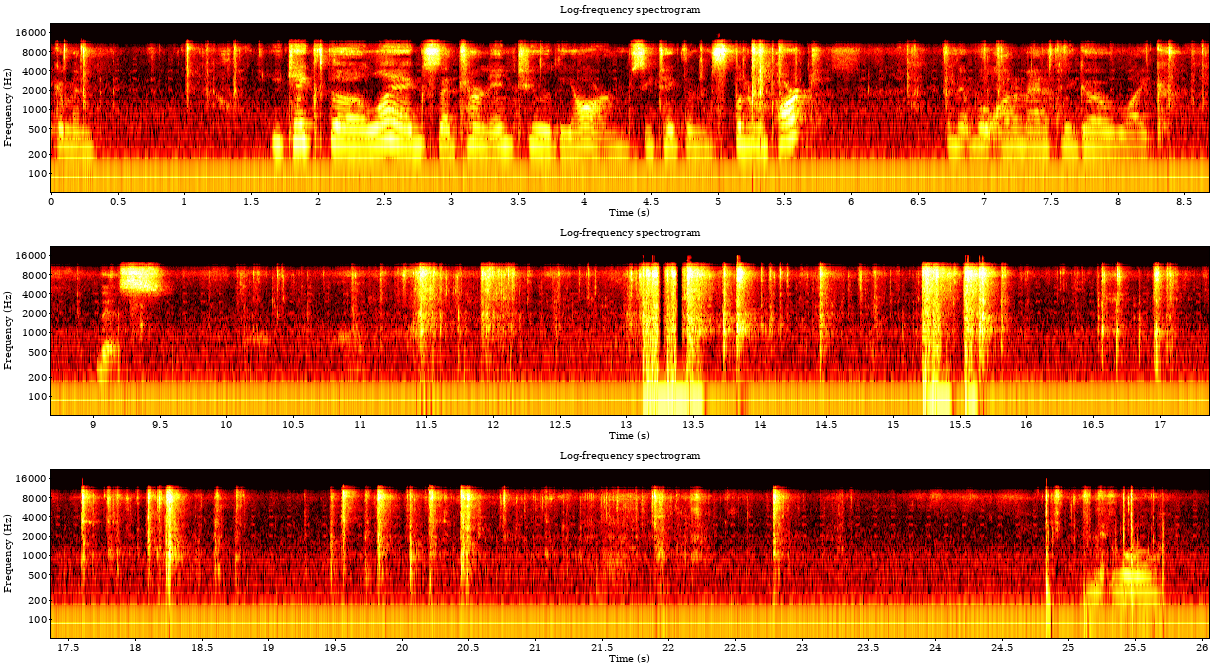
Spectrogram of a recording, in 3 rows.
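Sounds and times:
plastic toy parts clicking and snapping: 4.8s - 5.6s, 13.0s - 15.9s, 16.5s - 18.8s, 19.4s - 20.7s.

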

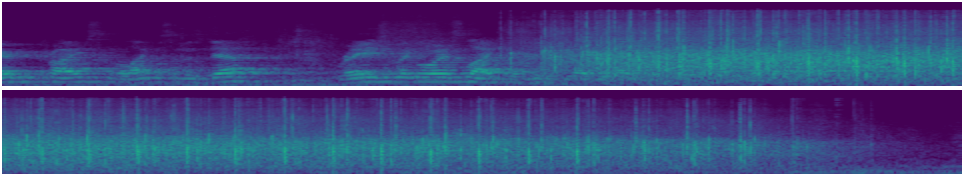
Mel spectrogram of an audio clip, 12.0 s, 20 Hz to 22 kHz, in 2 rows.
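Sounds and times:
congregation applauding: 3.1s - 11.6s.

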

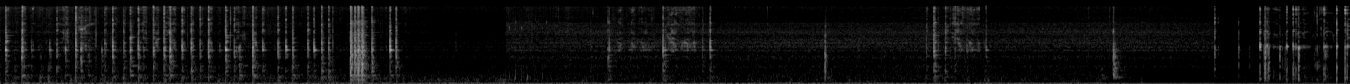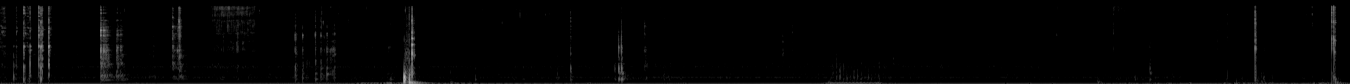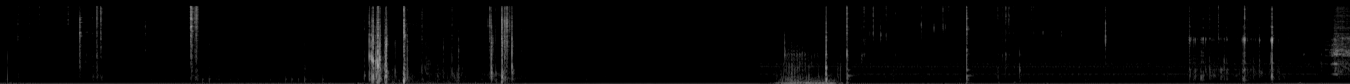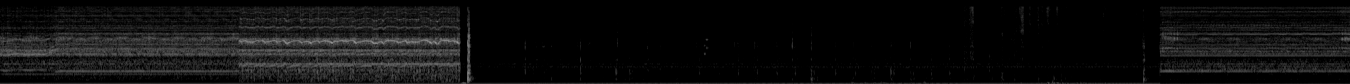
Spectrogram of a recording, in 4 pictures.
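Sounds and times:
stand mixer motor whining: 40.3s - 45.2s, 52.1s - 54.0s.

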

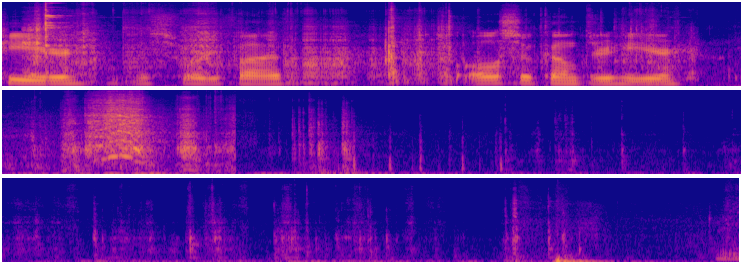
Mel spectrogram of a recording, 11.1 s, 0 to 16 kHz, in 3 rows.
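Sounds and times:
small metal clicks and scraping: 0.0s - 3.4s.

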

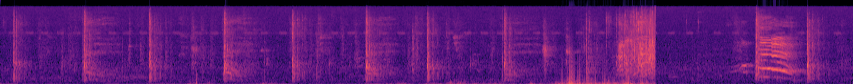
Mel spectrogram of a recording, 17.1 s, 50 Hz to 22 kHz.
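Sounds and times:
tennis racket hitting ball: 0.2s - 0.6s, 1.6s - 1.9s, 3.0s - 3.3s, 5.8s - 6.2s, 8.5s - 8.8s.

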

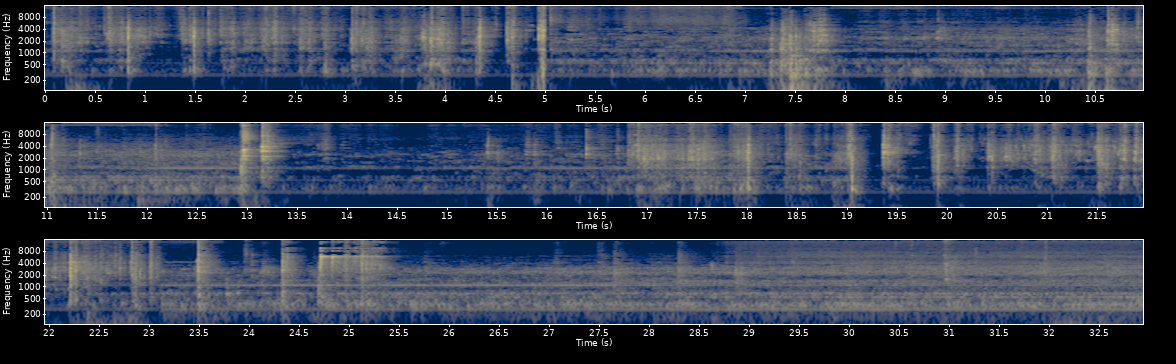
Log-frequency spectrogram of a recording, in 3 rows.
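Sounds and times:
steady hum: 4.9s - 19.3s, 22.9s - 32.9s.

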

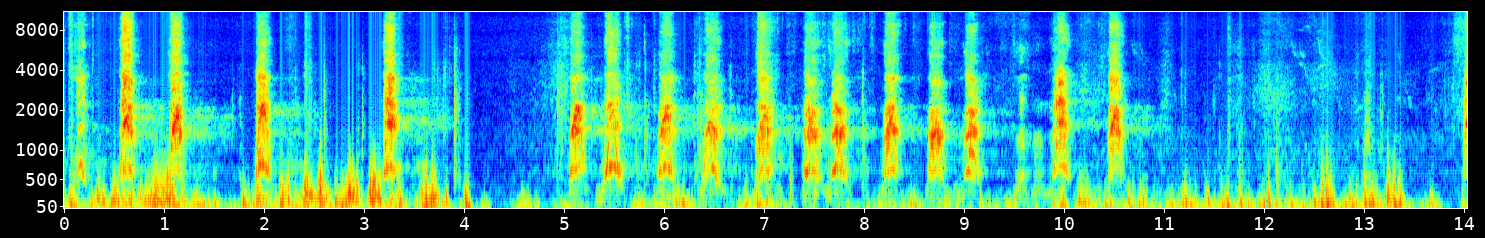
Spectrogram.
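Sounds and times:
dog barking: 0.1s - 2.2s, 3.2s - 3.6s, 5.0s - 10.7s.

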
